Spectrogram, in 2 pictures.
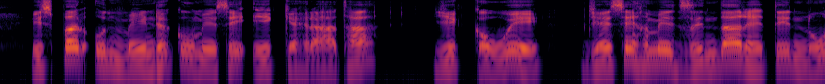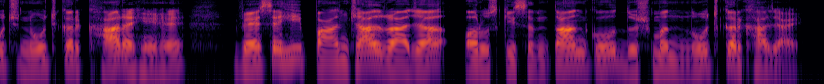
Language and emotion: Hindi, neutral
